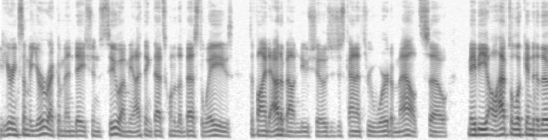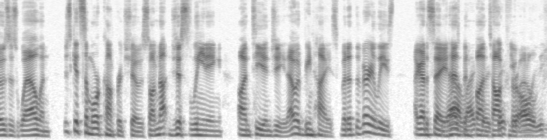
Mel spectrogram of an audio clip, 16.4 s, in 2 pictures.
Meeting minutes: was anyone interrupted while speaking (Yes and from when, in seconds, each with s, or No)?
Yes, from 14.8 s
